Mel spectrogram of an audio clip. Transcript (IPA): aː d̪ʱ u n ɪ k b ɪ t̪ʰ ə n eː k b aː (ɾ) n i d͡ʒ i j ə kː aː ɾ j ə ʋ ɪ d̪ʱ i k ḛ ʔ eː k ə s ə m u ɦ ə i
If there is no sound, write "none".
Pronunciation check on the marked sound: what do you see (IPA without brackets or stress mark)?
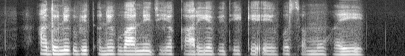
ɾ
